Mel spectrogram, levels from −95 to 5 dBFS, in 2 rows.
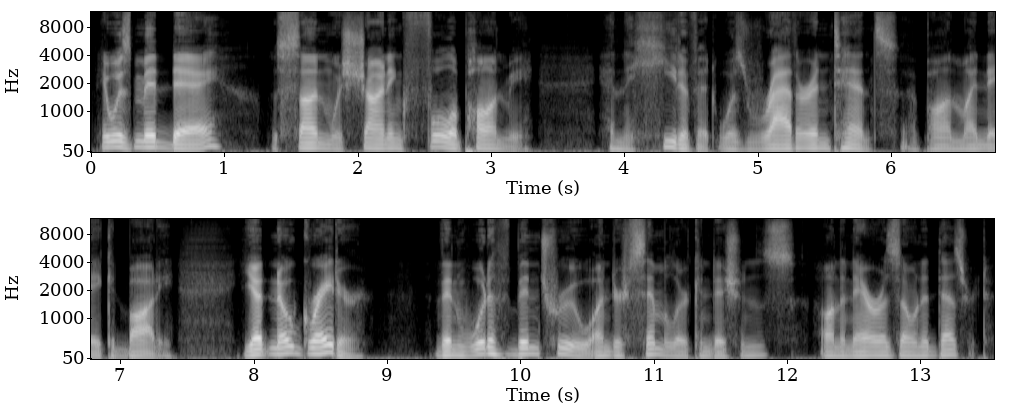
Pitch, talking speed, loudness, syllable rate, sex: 110 Hz, 165 wpm, -21 LUFS, 4.9 syllables/s, male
